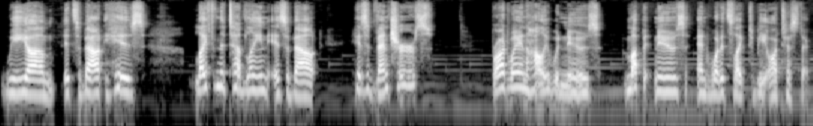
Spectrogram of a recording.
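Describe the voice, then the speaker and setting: A woman talks conversationally as an interview guest. Her mid-pitched voice carries noticeable vocal fry. The sound is dry, with hardly any room on it. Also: unhurried, no echo, faint music behind. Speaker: podcast guest, audio drama creator.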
